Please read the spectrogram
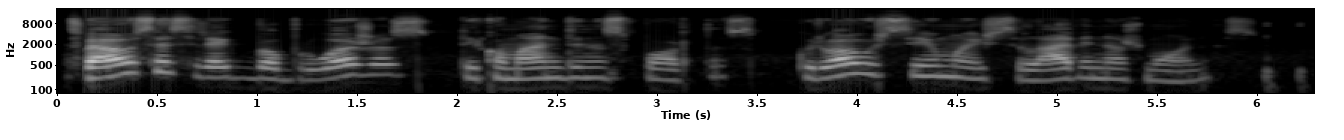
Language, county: Lithuanian, Šiauliai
